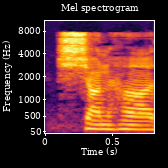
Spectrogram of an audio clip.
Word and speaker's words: Shenhe: different because like i the way i pronounce it is shanhua because that's that's how they pronounce it in like some voice lines but i swear they pronounce it differently it's like sometimes it's shangha sometimes it's shen hey it's just it just changes every time and it's really confusing i've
